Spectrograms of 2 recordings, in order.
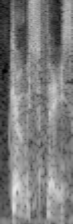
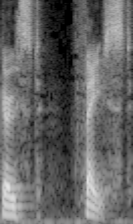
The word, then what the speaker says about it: Ghostface: Ghost face killer. And by the way, killer is is Oh, it's ghost face. Ghost face, not ghost faced.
